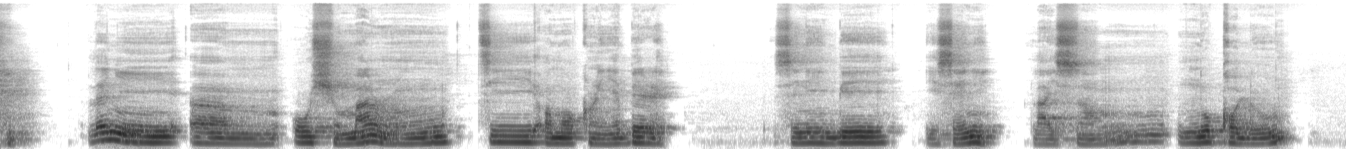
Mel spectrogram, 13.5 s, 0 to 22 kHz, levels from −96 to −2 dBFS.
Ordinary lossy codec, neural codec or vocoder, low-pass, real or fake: none; vocoder, 48 kHz, 128 mel bands, Vocos; none; fake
